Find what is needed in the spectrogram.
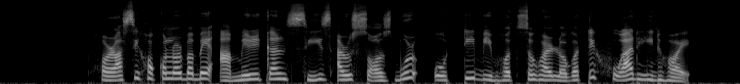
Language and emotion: Assamese, disgusted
